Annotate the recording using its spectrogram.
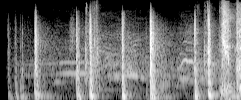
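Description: A series of sharp percussive thuds in an uneven rhythm, about six in two seconds, some of them coming in quick pairs.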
